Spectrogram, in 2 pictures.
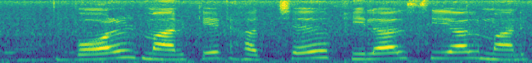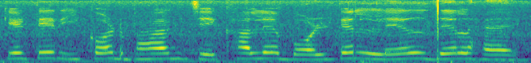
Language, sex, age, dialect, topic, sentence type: Bengali, female, 18-24, Jharkhandi, banking, statement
